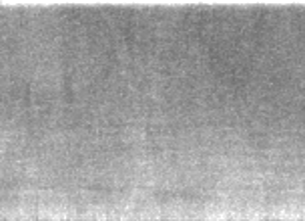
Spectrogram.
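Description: Faint, steady hiss of bratwursts sizzling on the hot grate of a gas grill.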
